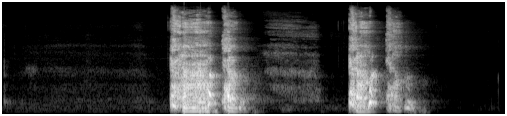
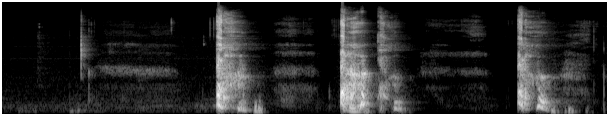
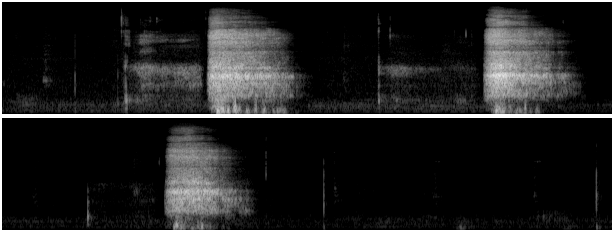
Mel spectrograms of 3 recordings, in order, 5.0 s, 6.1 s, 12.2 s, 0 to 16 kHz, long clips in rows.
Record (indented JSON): {
  "cough_length": "5.0 s",
  "cough_amplitude": 32768,
  "cough_signal_mean_std_ratio": 0.36,
  "three_cough_length": "6.1 s",
  "three_cough_amplitude": 32248,
  "three_cough_signal_mean_std_ratio": 0.26,
  "exhalation_length": "12.2 s",
  "exhalation_amplitude": 19714,
  "exhalation_signal_mean_std_ratio": 0.29,
  "survey_phase": "alpha (2021-03-01 to 2021-08-12)",
  "age": "18-44",
  "gender": "Female",
  "wearing_mask": "No",
  "symptom_cough_any": true,
  "symptom_abdominal_pain": true,
  "symptom_diarrhoea": true,
  "symptom_fatigue": true,
  "smoker_status": "Ex-smoker",
  "respiratory_condition_asthma": false,
  "respiratory_condition_other": false,
  "recruitment_source": "Test and Trace",
  "submission_delay": "2 days",
  "covid_test_result": "Positive",
  "covid_test_method": "RT-qPCR",
  "covid_ct_value": 28.4,
  "covid_ct_gene": "ORF1ab gene",
  "covid_ct_mean": 28.5,
  "covid_viral_load": "460 copies/ml",
  "covid_viral_load_category": "Minimal viral load (< 10K copies/ml)"
}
